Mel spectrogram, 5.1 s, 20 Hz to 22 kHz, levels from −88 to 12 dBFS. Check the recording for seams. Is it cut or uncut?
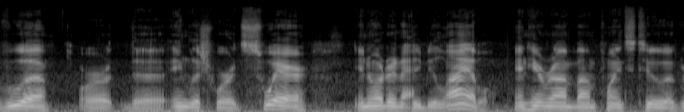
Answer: cut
